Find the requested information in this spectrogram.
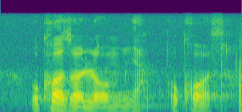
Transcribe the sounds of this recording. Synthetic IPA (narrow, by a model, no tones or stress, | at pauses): ukʰɔzɔlom̩ɲa̰ukʰɔ̰ːzɔ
